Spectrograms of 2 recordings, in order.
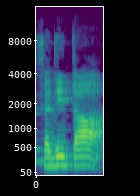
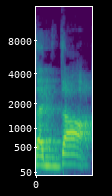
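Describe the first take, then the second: First: The word has three syllables, with a vowel after j. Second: The word is said fast in two syllables. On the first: This is the form used in the scripture. "அரபு வார்த்தை சஜிதா என்று நம்ம வேதத்தில் சொல்கிறாங்க" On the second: This is how Arabic speakers say it. "அதை வேகமாக சொல்கிறாங்க"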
